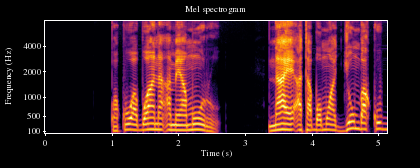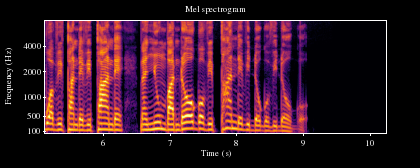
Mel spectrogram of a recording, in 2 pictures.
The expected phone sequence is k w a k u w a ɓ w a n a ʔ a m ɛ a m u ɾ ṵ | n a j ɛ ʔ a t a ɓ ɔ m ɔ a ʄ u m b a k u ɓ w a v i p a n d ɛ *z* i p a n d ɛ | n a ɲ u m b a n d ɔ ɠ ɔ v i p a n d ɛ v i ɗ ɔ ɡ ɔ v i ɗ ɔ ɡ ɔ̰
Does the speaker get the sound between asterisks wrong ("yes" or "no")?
yes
